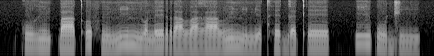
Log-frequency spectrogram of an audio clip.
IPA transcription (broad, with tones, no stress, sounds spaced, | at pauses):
k u˨ ɣ ĩ˨ k͡p aː˨ kʼ ʊ˦ f ĩ˨ ɲ i˦ ɲ o˦˨ n eː˦ r a˨ β a˨ ɣ aː˨ β ĩ˦ ɲ i˨ ɲ e˨ tʰ e˦ ɡ ɛ˨ kʼ eː˦ | ɣ i˦ p uː˨ d͡ʒ iː˨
